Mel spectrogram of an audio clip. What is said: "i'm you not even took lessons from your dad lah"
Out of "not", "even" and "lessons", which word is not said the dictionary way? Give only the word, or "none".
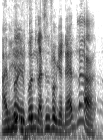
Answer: lessons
